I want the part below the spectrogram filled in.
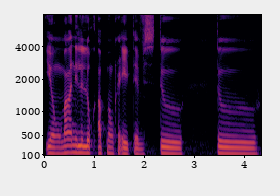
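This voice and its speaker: A man's voice: medium pitch, level tone, takes it slowly, a little mellow, smooth. A man with a Filipino accent talking informally as a podcast guest, code-switching in casual conversation. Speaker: guest, music video director. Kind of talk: casual podcast chat, mixing Tagalog and English.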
